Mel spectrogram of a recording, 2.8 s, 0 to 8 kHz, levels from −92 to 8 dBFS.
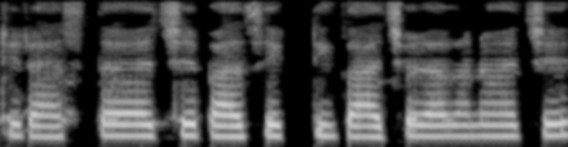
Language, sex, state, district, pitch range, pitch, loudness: Bengali, female, West Bengal, North 24 Parganas, 220-235 Hz, 225 Hz, -16 LUFS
